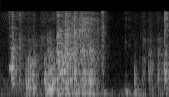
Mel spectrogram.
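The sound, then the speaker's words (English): A loud, scraping rustle with some squeaky tonal edges runs for over a second as something is dropped, then fades; after a brief lull, a few softer creaks and knocks follow from a squeaky chair. “Sorry, I dropped something, and now you got to hear my squeaky chair right at the end of the show.”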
